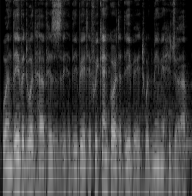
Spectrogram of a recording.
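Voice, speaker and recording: A man, a native Arabic speaker, talking casually to his viewers as an online religious debater, with an animated, mocking and scornful manner. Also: on the low side, fairly quick.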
